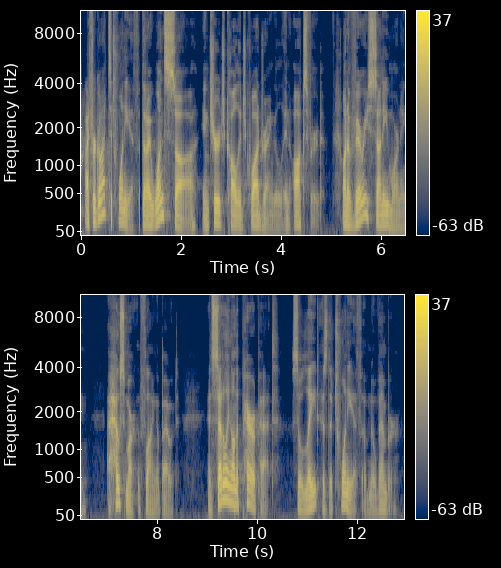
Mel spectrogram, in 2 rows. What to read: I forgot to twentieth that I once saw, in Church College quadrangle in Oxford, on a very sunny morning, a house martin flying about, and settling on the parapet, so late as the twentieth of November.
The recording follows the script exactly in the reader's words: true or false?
true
